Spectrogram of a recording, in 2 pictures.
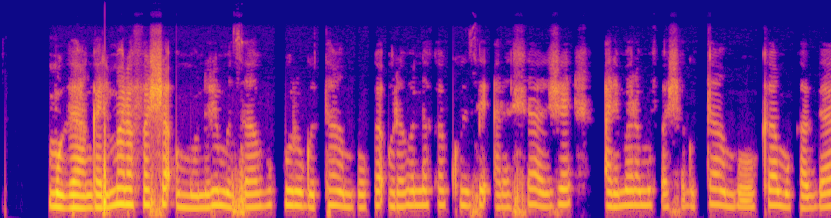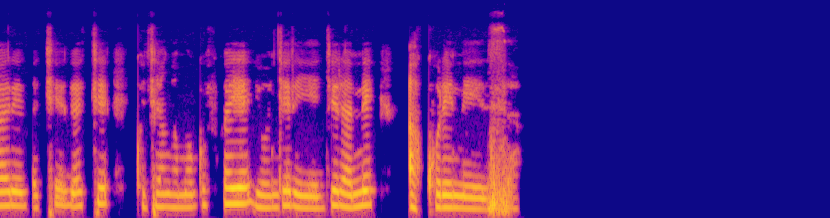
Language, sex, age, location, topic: Kinyarwanda, female, 18-24, Kigali, health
